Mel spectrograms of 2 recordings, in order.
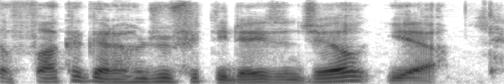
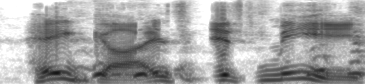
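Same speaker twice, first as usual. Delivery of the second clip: weird, stilted, awkward dubbed voice, higher; 6 semitones higher than usual. Joking about dubbed porn voice acting, in weird dubbed voice acting. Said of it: "that weird ass voice acting".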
